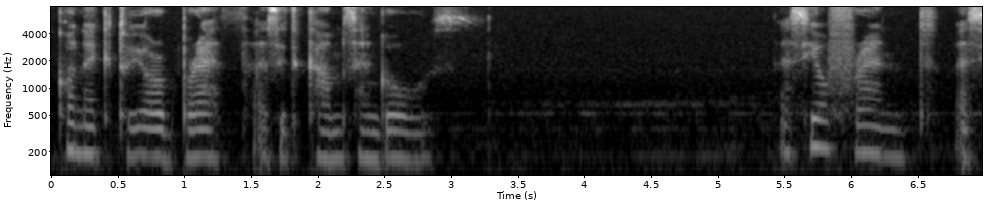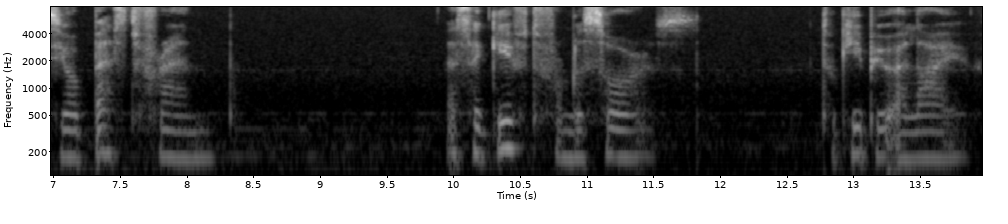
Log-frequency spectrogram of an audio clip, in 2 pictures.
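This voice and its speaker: A woman speaks in a soft, breathy half-whisper, soothing and unhurried with long pauses, as a yoga teacher leading a guided relaxation meditation. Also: fairly low pitch, flat delivery, a little hiss or hum. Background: music.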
